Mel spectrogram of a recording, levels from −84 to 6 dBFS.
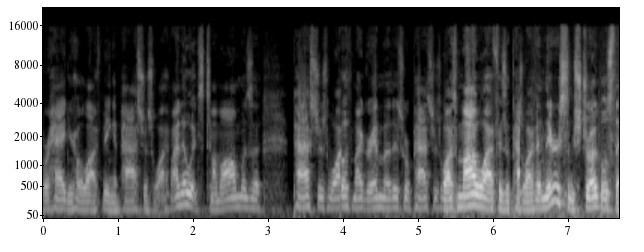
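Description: Speech runs with three brief jumps where the talk lurches forward: at 2.22 s, between "wife I know it's" and "mom was a pastor's"; at 3.95 s, just after "mom was a pastor's"; and at 6.34 s. The jumps lose roughly 300, 150 and 200 milliseconds, which fits whole 21.3 ms compressed frames being skipped. At 5.33 s, right after "my grandmothers were pastor's", voice and background noise together step up by about 12 dB and stay there to the end, likely a sudden gain jump applied without a ramp.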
